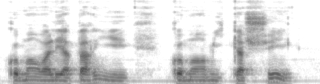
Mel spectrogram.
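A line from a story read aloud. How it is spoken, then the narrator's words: Sighing. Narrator (French): Julie demanda en soupirant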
